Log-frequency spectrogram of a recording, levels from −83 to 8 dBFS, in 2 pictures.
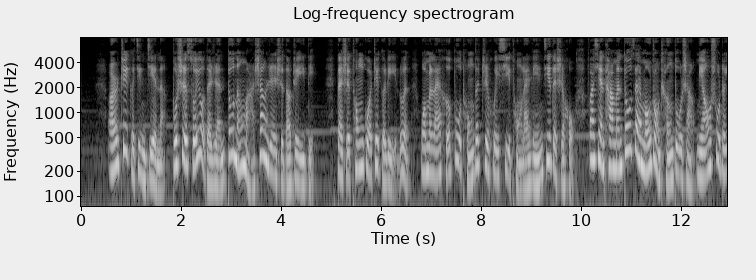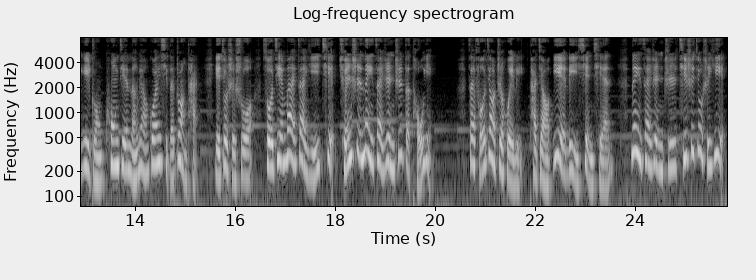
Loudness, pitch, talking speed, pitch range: -17 LUFS, 200 Hz, 260 characters per minute, 155-240 Hz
